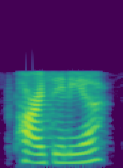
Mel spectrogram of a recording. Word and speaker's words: Parthenia: Parthenia.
